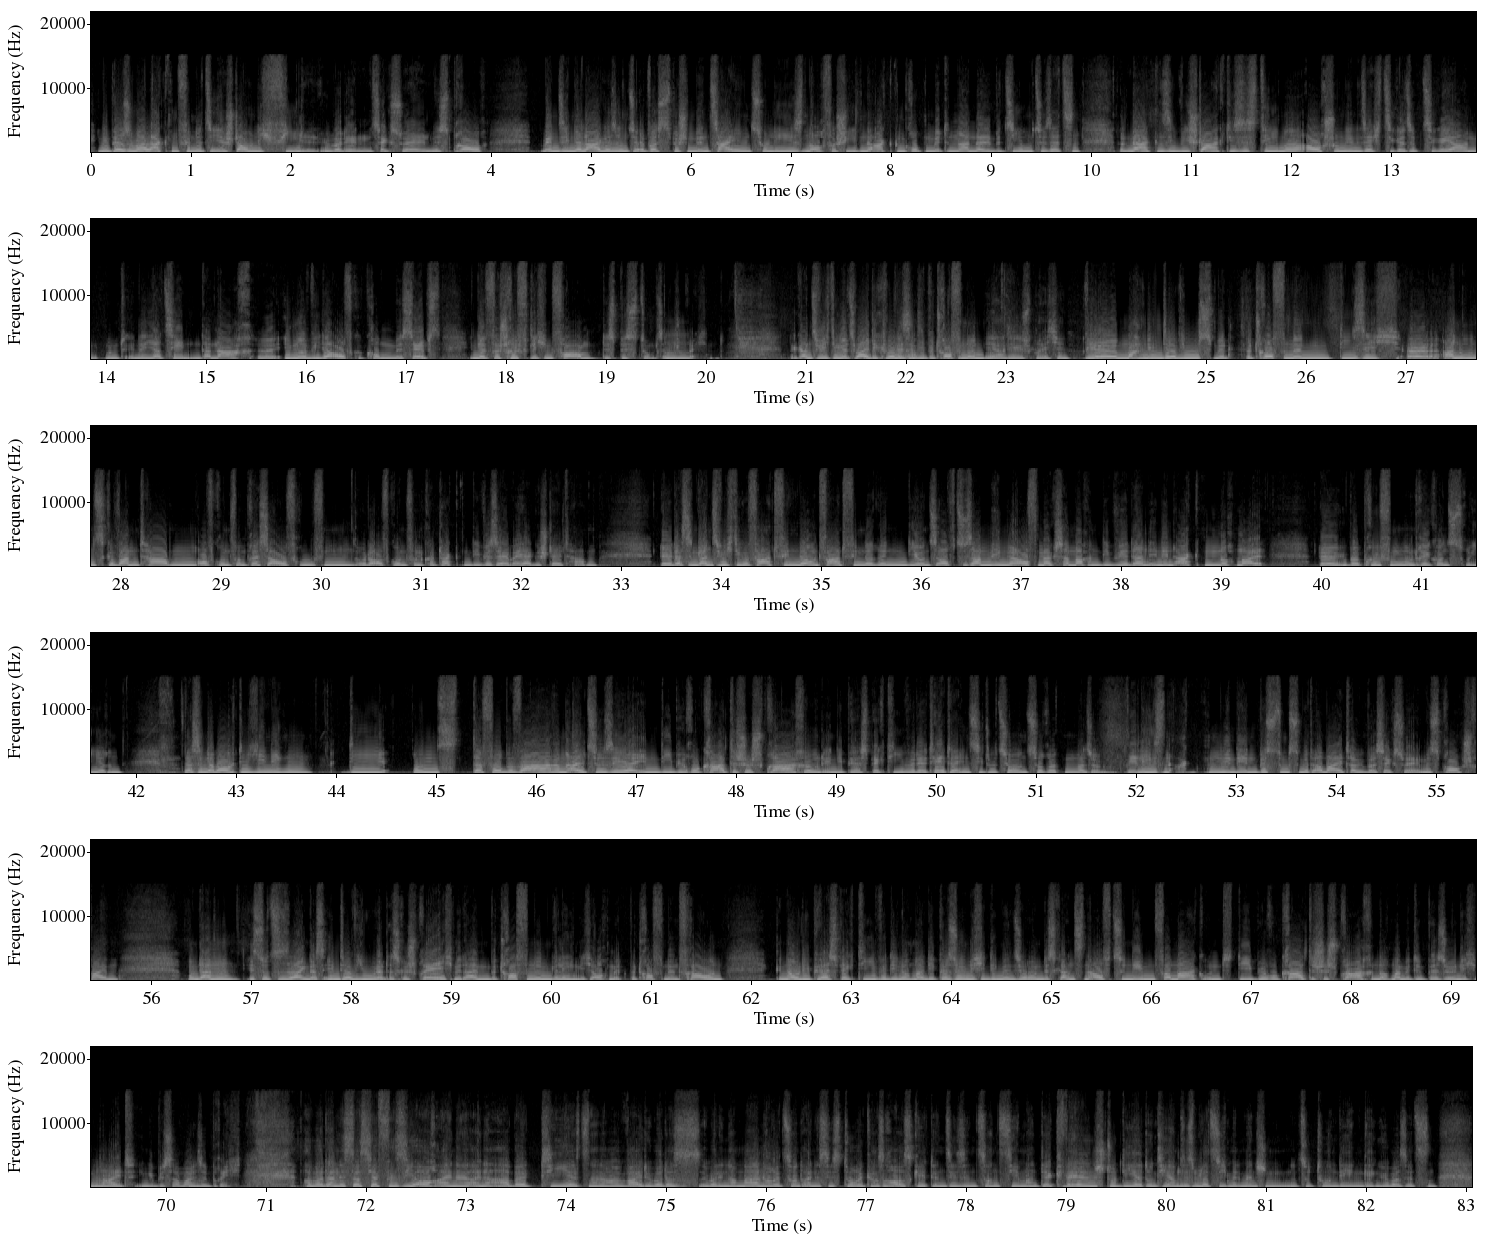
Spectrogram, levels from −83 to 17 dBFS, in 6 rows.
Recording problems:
distortion; heavy; 5 dB below the speech

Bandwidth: 15 kHz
